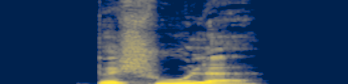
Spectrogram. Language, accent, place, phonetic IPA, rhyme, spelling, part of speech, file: German, Germany, Berlin, [bəˈʃuːlə], -uːlə, beschule, verb, De-beschule.ogg
- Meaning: inflection of beschulen: 1. first-person singular present 2. first/third-person singular subjunctive I 3. singular imperative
